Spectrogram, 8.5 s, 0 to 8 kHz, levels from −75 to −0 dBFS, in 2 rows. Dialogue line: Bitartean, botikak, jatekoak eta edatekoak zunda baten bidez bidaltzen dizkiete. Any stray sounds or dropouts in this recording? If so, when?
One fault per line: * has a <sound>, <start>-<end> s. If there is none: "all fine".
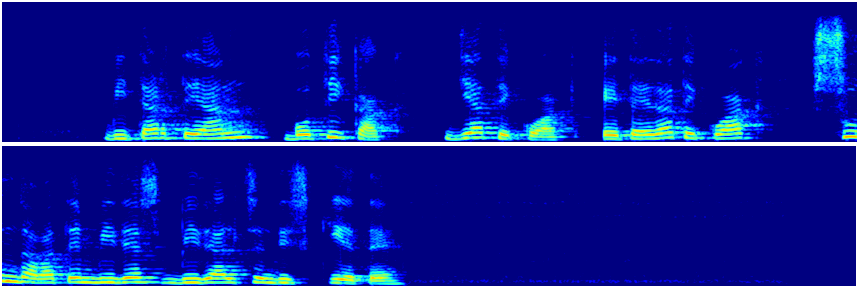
all fine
